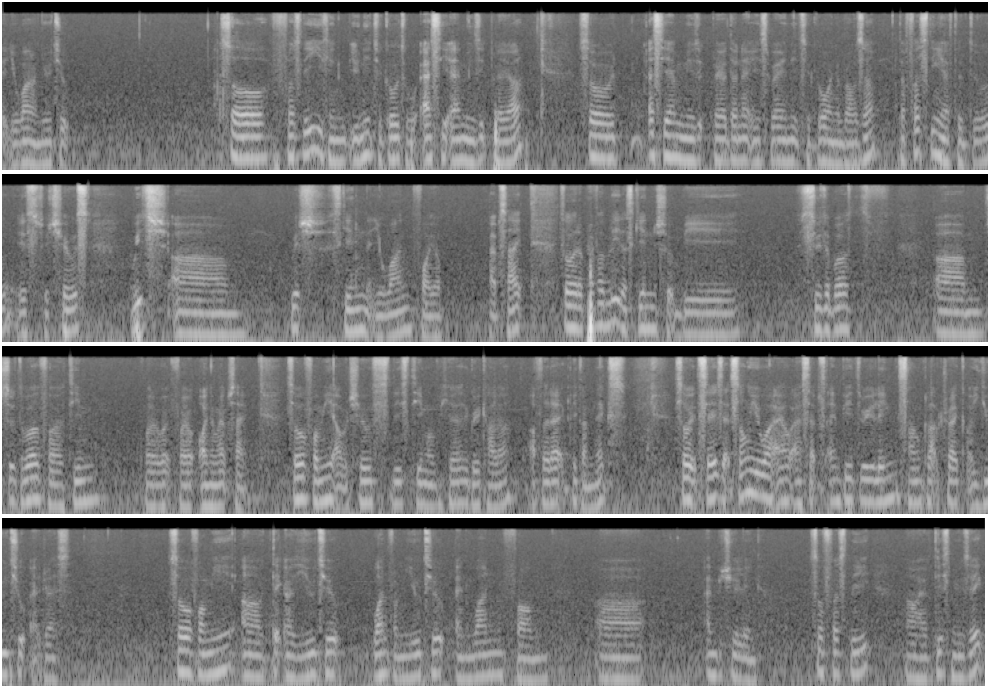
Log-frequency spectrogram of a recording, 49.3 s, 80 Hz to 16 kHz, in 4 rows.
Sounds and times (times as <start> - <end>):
Speech: 0.0 - 0.9, 2.6 - 6.6, 7.2 - 21.6, 22.3 - 23.4, 24.0 - 32.5, 33.1 - 37.9, 39.0 - 45.1, 45.7 - 49.2.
